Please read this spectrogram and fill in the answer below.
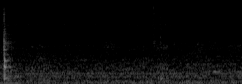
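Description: A single brief knock as a plate is set down on a marble counter, then quiet room tone.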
